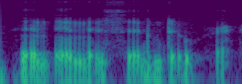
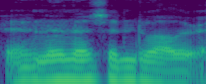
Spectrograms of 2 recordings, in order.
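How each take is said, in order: First: Whispered and softer; whispered quote of an innocent dweller. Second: Said in the usual way. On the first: Retold or imitated. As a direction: breathe it out as a secret. Whispered quote, then echoed.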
